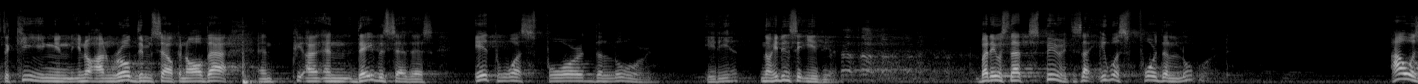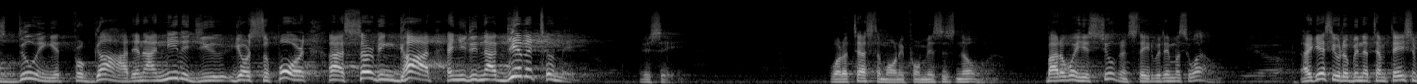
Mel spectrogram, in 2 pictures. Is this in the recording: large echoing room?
yes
